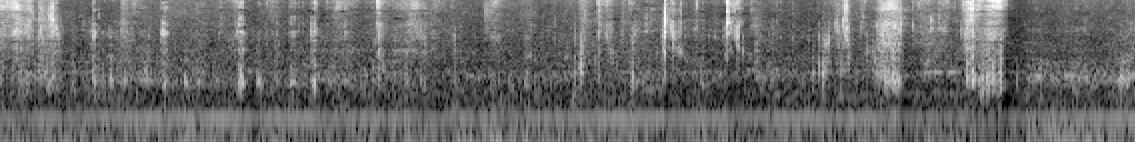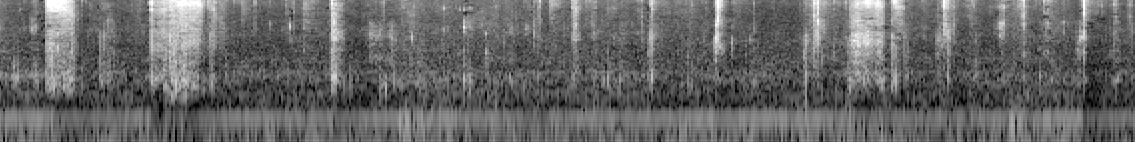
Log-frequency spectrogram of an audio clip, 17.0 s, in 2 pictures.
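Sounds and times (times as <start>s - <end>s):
biting and chewing meat: 0.0s - 17.0s
steady low hum: 0.0s - 17.0s.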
